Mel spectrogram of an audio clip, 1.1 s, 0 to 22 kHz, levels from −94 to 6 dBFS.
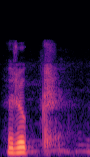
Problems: none marked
